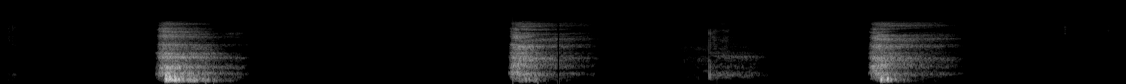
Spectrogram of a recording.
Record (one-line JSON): {"exhalation_length": "11.3 s", "exhalation_amplitude": 18809, "exhalation_signal_mean_std_ratio": 0.24, "survey_phase": "beta (2021-08-13 to 2022-03-07)", "age": "18-44", "gender": "Male", "wearing_mask": "No", "symptom_fatigue": true, "symptom_change_to_sense_of_smell_or_taste": true, "symptom_other": true, "smoker_status": "Never smoked", "respiratory_condition_asthma": false, "respiratory_condition_other": false, "recruitment_source": "Test and Trace", "submission_delay": "2 days", "covid_test_result": "Positive", "covid_test_method": "LAMP"}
